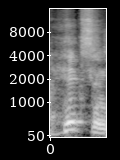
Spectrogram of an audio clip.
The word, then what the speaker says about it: Rickson: so yeah with uh portuguese r at the beginning of the name is pronounced with a a hard h so he had a brother uh hixon gracie it spelled rickson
